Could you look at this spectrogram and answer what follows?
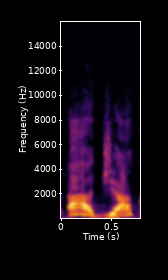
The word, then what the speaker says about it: Aaja: C'est le fameux, je le cite, « bordel ambiant », très graphique, le « Ahadja » comme on dit en libanais. « Ahadja », ça s'écrit « A-A-J-A ».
